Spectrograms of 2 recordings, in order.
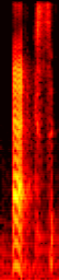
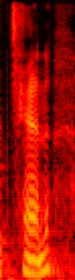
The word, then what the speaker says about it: X: entire developer experience and yes the name is pronounced X like Liam Hemsworth Thanks Martin for that joke not Eck or ten I for one thought that we should have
